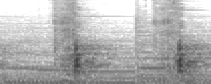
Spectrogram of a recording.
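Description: Kitchen knife slicing through an onion on a cutting board for a chicken stir fry, two crisp chops about half a second apart, close and distinct, with no talk.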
